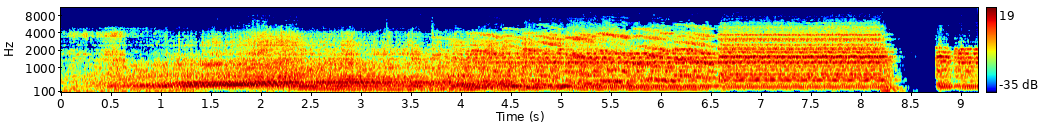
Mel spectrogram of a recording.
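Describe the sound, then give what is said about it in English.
A small airplane's engine roars and climbs in pitch as the pilot opens the throttle, a loud steady drone with rising harmonics, then cuts briefly near the end before resuming, as the plane climbs back into the sky toward San Mateo airport without its wheels touching the ground. “Okay, then I'm going to give it the gun.”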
